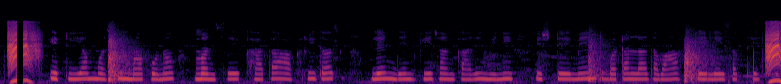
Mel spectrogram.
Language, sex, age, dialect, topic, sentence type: Chhattisgarhi, female, 18-24, Central, banking, statement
